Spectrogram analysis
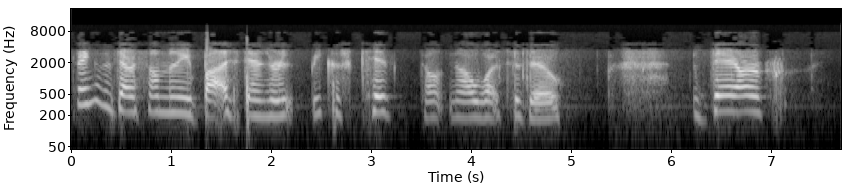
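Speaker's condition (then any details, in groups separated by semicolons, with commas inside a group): Cerebral palsy; speech mimicked and laughed at by a teacher in school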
